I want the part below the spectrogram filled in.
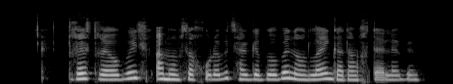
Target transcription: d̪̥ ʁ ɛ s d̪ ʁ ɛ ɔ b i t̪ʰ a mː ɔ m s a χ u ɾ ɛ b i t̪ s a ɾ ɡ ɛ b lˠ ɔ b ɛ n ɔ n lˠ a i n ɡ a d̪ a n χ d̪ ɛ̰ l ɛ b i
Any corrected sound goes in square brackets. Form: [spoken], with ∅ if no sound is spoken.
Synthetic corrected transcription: d̪̥ ʁ ɛ s d̪ ʁ ɛ ɔ b i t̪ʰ a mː ɔ m s a χ u ɾ ɛ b i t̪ s a ɾ ɡ ɛ b lˠ ɔ b ɛ n ɔ n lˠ a i n ɡ a d̪ a [m] χ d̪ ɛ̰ l ɛ b i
